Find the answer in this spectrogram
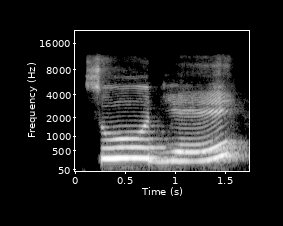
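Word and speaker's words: सूर्ये: Bhuvana Jnanam Surye Sanyamat. So remember to pronounce Surya long. Surye. So even the Ekara and the Ukara both are long here.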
